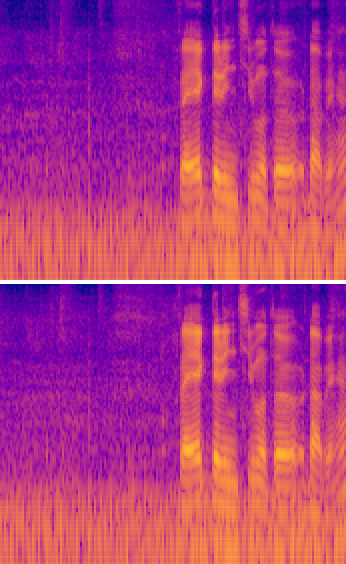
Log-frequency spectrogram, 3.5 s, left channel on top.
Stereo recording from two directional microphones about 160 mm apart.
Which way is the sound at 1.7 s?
15° left (ahead or behind).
